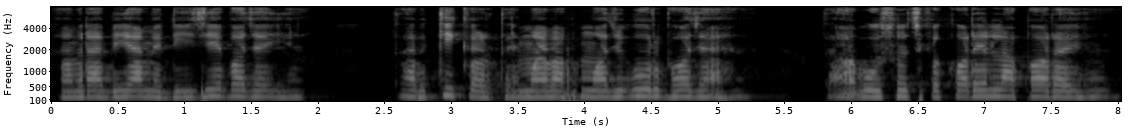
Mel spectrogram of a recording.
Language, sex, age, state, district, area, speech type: Maithili, female, 45-60, Bihar, Samastipur, rural, spontaneous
